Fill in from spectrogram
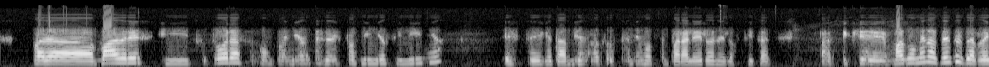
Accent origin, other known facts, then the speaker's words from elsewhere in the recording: La Pampa, Argentina; que soy de La Pampa.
